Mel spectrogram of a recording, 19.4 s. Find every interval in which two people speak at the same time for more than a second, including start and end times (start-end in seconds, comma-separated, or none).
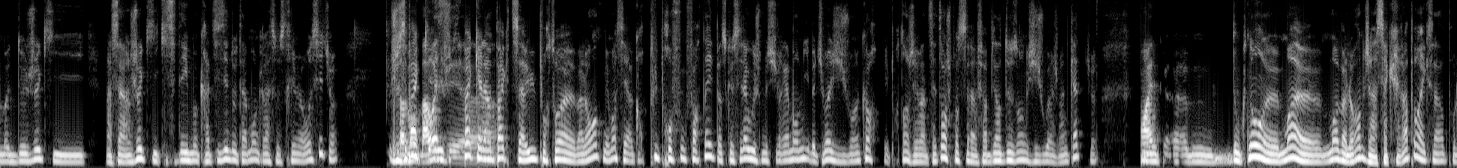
5.2-6.6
